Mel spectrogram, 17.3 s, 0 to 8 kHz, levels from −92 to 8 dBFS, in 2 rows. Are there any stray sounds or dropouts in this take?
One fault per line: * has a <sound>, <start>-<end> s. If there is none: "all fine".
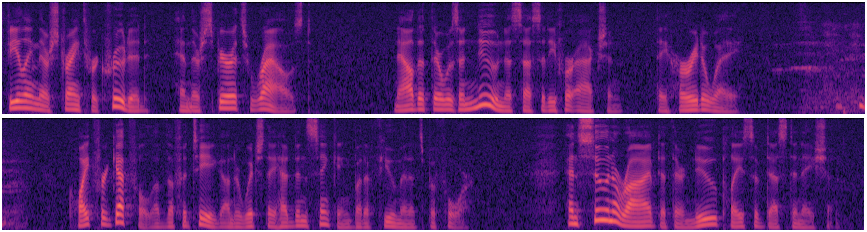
* has a laugh, 7.7-8.9 s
